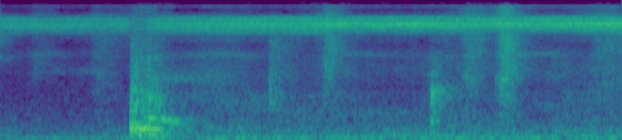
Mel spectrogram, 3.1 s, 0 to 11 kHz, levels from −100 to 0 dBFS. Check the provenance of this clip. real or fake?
fake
